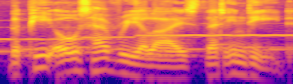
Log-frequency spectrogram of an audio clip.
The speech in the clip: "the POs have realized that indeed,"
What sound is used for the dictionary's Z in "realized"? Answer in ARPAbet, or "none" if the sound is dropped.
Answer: Z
